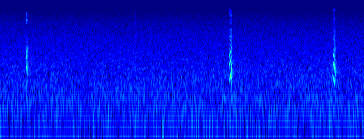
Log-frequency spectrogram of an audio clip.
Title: Hic, Hic, Hic, Hiccups... poor baby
